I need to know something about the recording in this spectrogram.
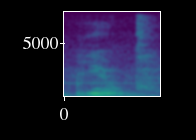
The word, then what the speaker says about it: butte: in the interest of not being demonetized, that I point out that this word is pronounced butte, and it's Oh, probably quite an appropriate butte?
